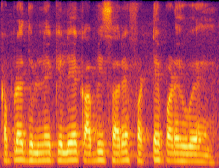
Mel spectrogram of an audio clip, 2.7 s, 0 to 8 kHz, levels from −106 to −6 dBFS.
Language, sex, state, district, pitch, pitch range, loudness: Hindi, male, Uttar Pradesh, Lucknow, 145 Hz, 135-150 Hz, -14 LUFS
